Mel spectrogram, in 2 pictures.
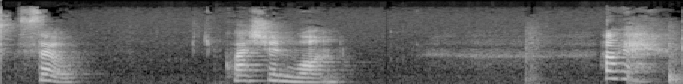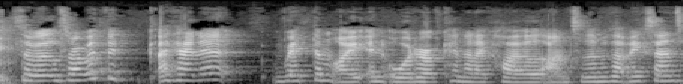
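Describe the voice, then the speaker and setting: The speaker has a Northern Irish accent, with noticeable background noise behind the voice. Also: woman. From Northern Ireland, border area. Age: 20s. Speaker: lifestyle vlogger. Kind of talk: casual chat. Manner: fast; animated.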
